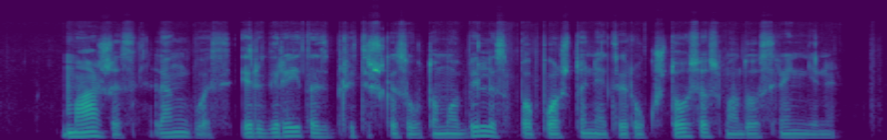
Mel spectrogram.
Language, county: Lithuanian, Panevėžys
